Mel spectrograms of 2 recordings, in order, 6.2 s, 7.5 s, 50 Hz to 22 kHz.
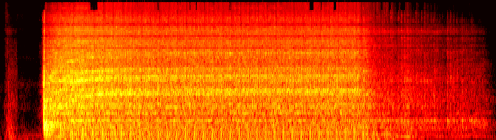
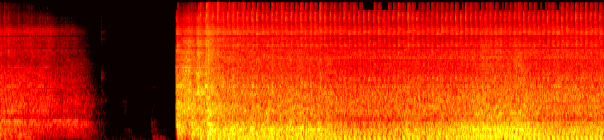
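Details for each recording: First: Toro PowerMax 7240E snowblower, sat 4–5 years after one use, primed, full choke, electric start: starter whirs steadily about four seconds with no firing, then winds down; cranks but won't start. Old gas clogging carburetor suspected; fuel valve possibly closed. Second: Toro PowerMax 7240E snowblower that sat 4–5 years with old gas, running after carburetor work with the carburetor only partially bolted on: catches after a short crank and settles into an even, steady chug with no misses or knocks; normal running.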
